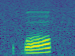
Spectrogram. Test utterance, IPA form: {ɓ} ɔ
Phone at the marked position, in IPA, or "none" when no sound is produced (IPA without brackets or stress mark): ɓ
